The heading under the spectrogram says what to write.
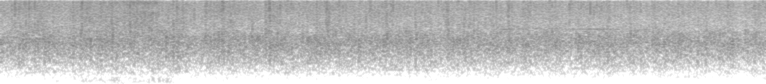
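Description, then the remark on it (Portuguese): A crowd at a religious gathering applauds the love of God, a dense, even wash of many hands clapping at once that holds at the same level throughout without fading or breaking into individual claps. “Se você crê nesse amor, aplauda o amor de Deus por cada um de nós.”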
